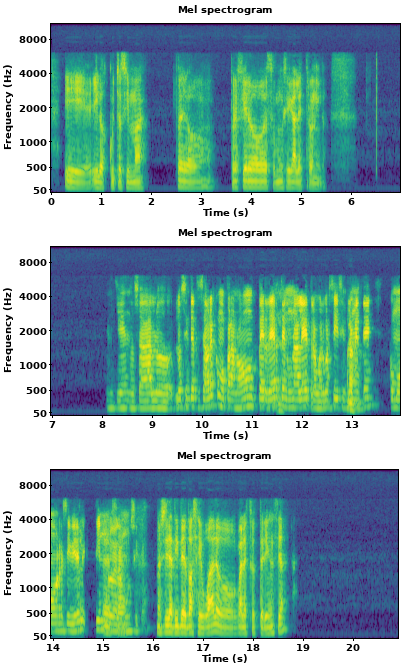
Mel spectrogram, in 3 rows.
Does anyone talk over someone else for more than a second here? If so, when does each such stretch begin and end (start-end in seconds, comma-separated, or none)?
none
